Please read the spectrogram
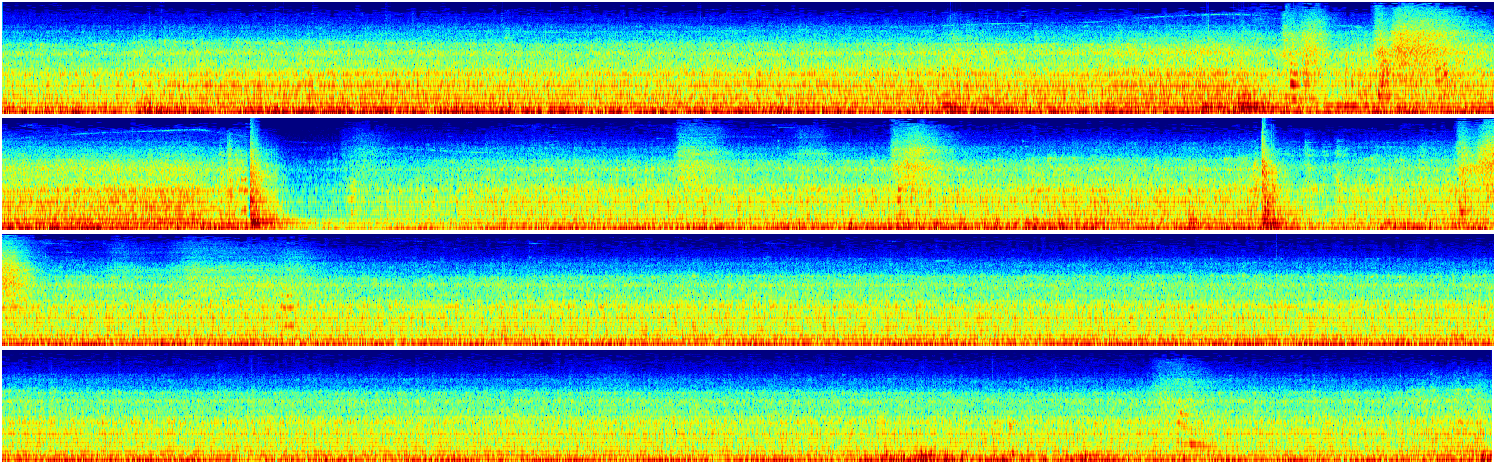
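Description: Heavy truck's diesel engine running, with several short hisses of compressed air from the air brake system. About nine seconds in there is a sharp clack, after which the engine sound is quieter.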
